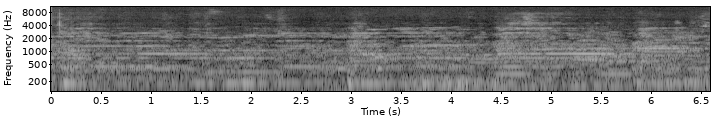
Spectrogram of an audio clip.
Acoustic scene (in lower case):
cafe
